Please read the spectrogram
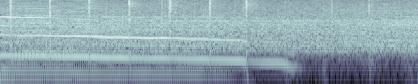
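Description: A woman's long, drawn-out high exclamation of delight, like a held "wow", slowly falling in pitch and trailing off about a second and a half in.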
